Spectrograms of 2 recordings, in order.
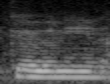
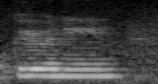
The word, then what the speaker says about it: guanine: And remember the names of these bases: adenine, thymine, guanine and cytosine.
